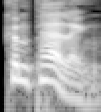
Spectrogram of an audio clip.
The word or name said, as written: compel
